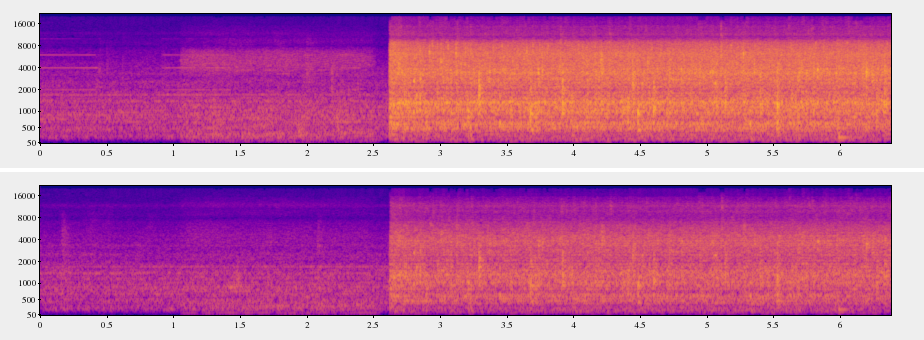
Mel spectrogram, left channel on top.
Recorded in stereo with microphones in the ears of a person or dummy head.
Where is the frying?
85° left, 0.8 m.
